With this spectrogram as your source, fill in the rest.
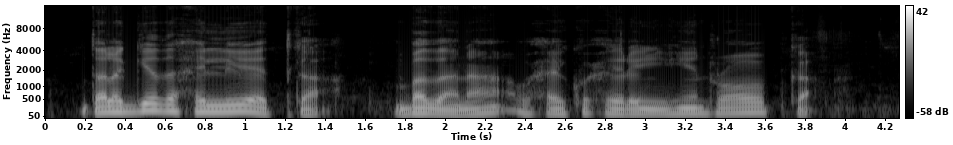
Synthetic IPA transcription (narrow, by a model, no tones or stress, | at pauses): d̪ɐlɐɡjɐðɐħɪlːɪjɛːd̪kʰɐ̰ | bɐðɐnɐwɑħɑjkʰʊħɪɾɐnjɪɦiːnrɔːb̚kʰɐ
